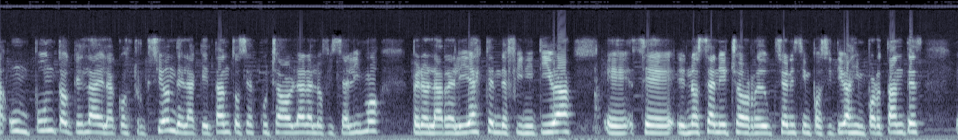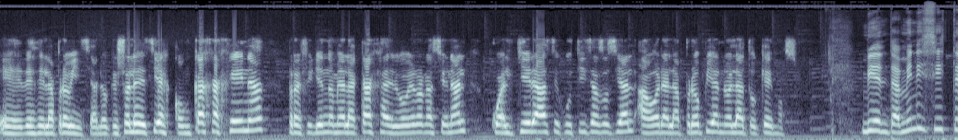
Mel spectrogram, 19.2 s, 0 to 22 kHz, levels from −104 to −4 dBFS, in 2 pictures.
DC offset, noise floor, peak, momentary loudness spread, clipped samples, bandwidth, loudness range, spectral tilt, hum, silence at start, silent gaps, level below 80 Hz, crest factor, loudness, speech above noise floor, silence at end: under 0.1%; -39 dBFS; -2 dBFS; 7 LU; under 0.1%; 20 kHz; 3 LU; -3.5 dB/octave; none; 0 s; none; -46 dBFS; 14 dB; -17 LUFS; 22 dB; 0 s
